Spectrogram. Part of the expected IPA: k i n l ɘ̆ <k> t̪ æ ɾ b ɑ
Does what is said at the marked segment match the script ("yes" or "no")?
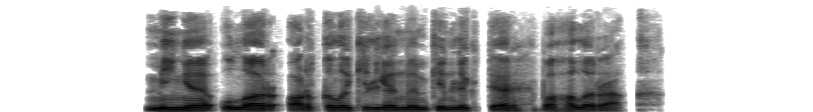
yes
